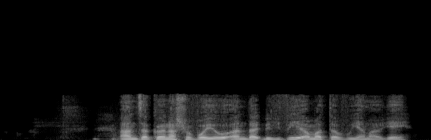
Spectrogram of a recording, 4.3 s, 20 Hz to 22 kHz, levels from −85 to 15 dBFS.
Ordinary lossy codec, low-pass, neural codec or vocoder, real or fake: MP3, 48 kbps; 7.2 kHz; codec, 16 kHz, 0.5 kbps, X-Codec, HuBERT features, trained on LibriSpeech; fake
